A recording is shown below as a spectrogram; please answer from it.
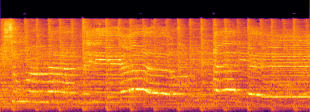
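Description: A man singing long held notes over a steadily strummed acoustic guitar, performed live.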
